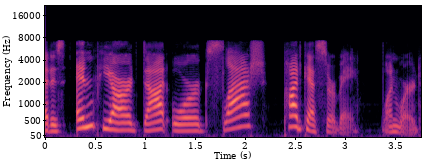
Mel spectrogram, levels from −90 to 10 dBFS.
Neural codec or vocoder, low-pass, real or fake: codec, 16 kHz, 2 kbps, FunCodec, trained on Chinese and English, 25 frames a second; 7.2 kHz; fake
